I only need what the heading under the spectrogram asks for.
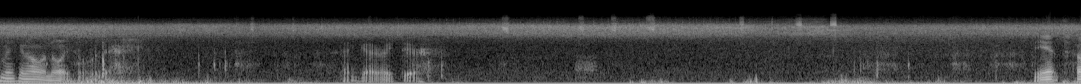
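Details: Brood X 17-year periodical cicadas emerging at Ayersville, Ohio, on June 18, 1987, captured on a VHS camera: a steady high hissing chorus runs throughout, with human voices near the start and end and leaf rustling.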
